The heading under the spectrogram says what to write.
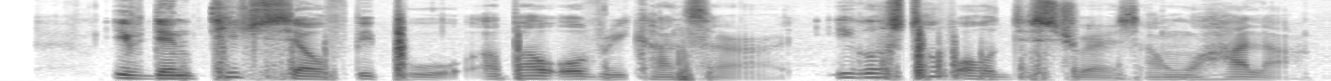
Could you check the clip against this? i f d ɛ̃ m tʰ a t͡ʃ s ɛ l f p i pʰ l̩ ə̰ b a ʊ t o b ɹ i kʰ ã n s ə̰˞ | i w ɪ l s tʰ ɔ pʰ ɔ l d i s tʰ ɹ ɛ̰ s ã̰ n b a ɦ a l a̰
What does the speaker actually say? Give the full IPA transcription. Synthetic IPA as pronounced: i f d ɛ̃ m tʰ i t͡ʃ s ɛ l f p i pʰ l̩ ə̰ b a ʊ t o v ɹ i kʰ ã n s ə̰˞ | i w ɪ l s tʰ ɔ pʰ ɔ l d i s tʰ ɹ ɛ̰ s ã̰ n w a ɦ a l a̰

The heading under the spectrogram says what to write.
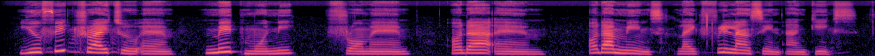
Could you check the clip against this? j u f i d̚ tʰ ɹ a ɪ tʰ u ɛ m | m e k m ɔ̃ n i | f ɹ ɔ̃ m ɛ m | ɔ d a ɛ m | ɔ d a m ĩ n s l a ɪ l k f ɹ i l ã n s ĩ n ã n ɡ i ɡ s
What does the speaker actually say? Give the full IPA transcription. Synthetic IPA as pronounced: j u f i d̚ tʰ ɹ a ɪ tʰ u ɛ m | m e k m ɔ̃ n i | f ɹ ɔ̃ m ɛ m | ɔ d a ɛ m | ɔ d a m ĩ n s l a ɪ k f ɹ i l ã n s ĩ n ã n ɡ i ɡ s

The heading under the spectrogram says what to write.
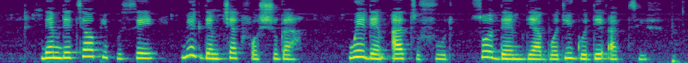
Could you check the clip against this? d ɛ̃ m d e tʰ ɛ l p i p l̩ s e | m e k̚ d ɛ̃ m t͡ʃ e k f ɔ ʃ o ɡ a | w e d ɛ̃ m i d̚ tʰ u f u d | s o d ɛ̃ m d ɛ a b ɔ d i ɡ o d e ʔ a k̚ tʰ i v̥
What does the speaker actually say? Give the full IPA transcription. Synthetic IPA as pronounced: d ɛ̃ m d e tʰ ɛ l p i p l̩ s e | m e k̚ d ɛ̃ m t͡ʃ ɛ k f ɔ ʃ u ɡ a | w e d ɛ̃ m a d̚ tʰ u f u d | s o d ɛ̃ m d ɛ a b ɔ d i ɡ o d e ʔ a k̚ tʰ i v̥

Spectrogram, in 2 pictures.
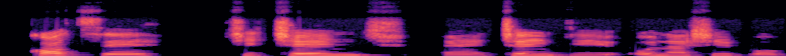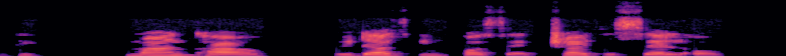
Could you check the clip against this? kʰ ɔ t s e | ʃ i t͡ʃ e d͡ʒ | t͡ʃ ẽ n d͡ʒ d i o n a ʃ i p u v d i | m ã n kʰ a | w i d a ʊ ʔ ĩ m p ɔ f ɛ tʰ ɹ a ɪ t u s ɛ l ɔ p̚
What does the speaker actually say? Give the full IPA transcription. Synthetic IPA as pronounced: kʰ ɔ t s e | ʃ i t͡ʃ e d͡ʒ | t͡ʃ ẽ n d͡ʒ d i o n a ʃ i p ɔ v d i | m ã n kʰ a | w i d a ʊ t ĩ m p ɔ s ɛ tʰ ɹ a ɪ t u s ɛ l ɔ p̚

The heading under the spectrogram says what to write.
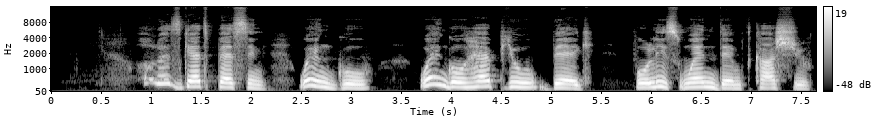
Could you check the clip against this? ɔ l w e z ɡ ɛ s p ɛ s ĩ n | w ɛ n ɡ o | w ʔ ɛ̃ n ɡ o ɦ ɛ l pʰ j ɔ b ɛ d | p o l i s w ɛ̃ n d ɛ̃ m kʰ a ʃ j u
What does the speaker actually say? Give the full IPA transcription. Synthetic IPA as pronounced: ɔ l w e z ɡ ɛ t p ɛ s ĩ n | w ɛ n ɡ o | w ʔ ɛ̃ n ɡ o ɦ ɛ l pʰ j u b ɛ ɡ | p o l i s w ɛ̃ n d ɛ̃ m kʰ a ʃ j u

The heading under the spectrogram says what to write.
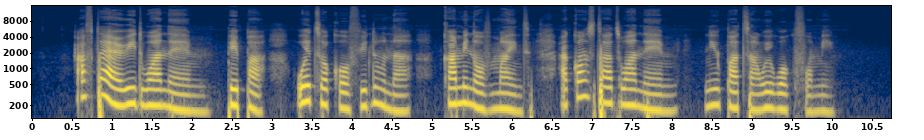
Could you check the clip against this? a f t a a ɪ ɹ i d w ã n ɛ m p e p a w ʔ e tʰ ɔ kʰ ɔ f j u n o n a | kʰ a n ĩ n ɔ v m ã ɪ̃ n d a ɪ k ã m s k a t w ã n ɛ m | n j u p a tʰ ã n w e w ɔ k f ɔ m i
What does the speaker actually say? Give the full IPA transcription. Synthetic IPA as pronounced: a f t a a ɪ ɹ i d w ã n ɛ m p e p a w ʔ e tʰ ɔ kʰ ɔ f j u n o n a | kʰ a m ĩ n ɔ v m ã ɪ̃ n d a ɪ k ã n s t a t w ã n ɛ m | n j u p a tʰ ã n w e w ɔ k f ɔ m i

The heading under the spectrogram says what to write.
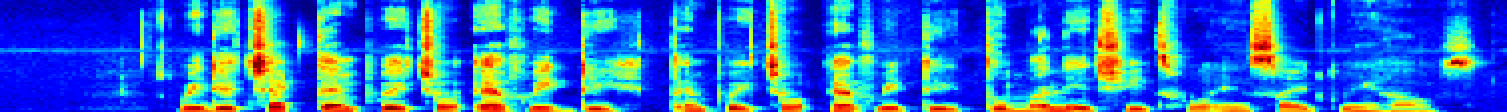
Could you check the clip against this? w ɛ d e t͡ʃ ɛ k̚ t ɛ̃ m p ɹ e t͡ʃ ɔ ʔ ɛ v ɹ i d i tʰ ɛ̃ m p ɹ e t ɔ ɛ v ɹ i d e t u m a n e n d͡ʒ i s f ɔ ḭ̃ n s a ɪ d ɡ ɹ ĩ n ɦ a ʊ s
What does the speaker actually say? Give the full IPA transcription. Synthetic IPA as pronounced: w i d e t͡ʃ ɛ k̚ t ɛ̃ m p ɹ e t͡ʃ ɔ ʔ ɛ v ɹ i d e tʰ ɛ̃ m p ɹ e t͡ʃ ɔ ɛ v ɹ i d e t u m a n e d͡ʒ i t f ɔ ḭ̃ n s a ɪ d ɡ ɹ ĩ n ɦ a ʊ s

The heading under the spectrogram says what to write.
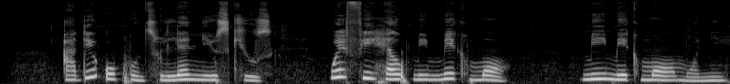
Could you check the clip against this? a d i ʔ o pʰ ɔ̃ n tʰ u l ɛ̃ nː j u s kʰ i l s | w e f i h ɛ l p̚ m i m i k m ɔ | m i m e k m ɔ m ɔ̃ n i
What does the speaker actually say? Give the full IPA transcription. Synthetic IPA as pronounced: a d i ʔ o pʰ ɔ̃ n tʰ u l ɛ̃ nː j u s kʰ i l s | w e f i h ɛ l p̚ m i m e k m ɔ | m i m e k m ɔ m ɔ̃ n i

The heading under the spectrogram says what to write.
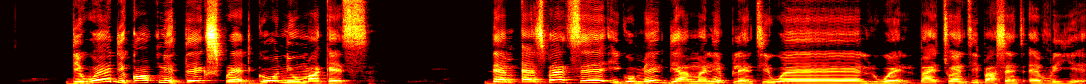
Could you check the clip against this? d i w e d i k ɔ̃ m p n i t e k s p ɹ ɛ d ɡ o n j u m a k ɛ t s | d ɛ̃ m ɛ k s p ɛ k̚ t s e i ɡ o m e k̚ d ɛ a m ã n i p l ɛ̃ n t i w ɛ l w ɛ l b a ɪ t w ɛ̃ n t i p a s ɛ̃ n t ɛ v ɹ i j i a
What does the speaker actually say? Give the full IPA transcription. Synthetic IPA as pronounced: d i w e d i k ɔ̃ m p n i t e k s p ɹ ɛ d ɡ o n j u m a k ɛ t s | d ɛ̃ m ɛ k s p ɛ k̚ t s e i ɡ o m e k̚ d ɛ a m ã n i p l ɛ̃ n t i w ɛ l w ɛ l b a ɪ t w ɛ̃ n t i p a s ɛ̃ n t ɛ v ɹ i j i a

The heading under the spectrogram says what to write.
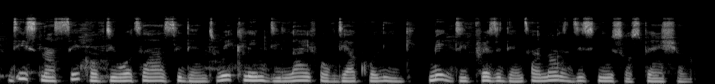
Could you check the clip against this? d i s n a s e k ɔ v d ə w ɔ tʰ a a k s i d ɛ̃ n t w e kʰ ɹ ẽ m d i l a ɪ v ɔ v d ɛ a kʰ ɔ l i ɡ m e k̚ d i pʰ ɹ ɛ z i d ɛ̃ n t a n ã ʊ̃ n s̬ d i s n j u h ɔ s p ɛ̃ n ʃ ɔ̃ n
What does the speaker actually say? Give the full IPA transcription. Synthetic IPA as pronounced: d i s n a s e k ɔ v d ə w ɔ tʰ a a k s i d ɛ̃ n t w e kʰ l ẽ m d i l a ɪ f ɔ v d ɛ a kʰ ɔ l i ɡ m e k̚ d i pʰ ɹ ɛ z i d ɛ̃ n t a n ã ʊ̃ n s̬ d i s n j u s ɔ s p ɛ̃ n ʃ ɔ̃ n

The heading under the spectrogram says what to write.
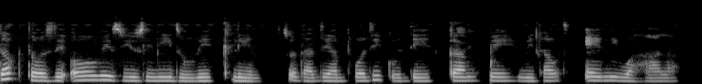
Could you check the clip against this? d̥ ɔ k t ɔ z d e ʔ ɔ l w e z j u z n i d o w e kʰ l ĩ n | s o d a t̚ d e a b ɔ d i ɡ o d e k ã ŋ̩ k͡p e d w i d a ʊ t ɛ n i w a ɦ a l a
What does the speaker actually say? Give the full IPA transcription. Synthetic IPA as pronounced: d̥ ɔ k t ɔ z d e ʔ ɔ l w e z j u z n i d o w e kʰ l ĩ n | s o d a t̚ d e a b ɔ d i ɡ o d e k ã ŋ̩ k͡p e w i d a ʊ t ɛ n i w a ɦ a l a

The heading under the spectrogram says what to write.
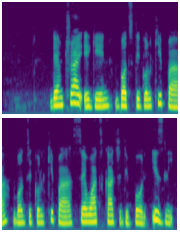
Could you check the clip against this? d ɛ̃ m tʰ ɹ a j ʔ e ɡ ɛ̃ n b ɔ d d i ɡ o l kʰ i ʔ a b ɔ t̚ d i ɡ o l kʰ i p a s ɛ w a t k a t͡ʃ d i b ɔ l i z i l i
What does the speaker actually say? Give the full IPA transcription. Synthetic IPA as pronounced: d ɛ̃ m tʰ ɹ a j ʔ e ɡ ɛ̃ n b ɔ t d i ɡ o l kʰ i p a b ɔ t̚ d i ɡ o l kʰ i p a s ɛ w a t k a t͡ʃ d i b ɔ l i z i l i

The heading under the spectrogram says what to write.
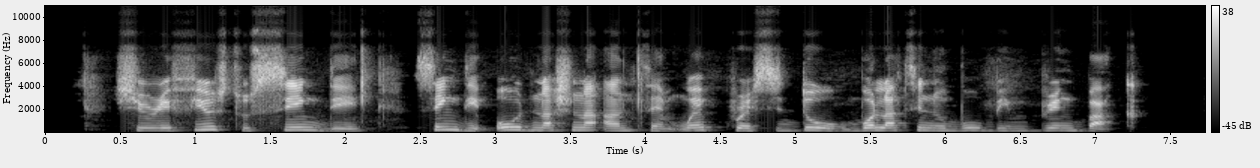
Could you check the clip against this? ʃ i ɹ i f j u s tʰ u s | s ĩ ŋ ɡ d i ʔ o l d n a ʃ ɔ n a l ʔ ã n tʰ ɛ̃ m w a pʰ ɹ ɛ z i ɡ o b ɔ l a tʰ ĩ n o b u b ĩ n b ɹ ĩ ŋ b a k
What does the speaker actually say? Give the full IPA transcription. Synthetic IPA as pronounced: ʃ i ɹ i f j u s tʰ u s | s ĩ ŋ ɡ d i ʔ o l d n a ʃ ɔ n a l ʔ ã n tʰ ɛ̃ m w ɛ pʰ ɹ ɛ s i d o b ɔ l a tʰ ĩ n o b u b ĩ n b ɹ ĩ ŋ b a k

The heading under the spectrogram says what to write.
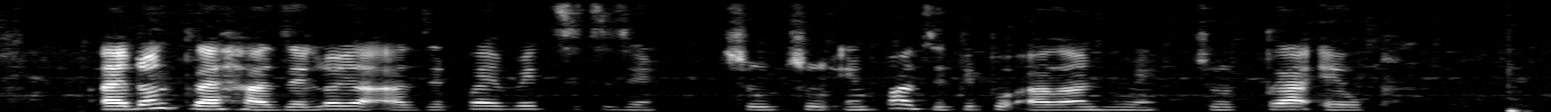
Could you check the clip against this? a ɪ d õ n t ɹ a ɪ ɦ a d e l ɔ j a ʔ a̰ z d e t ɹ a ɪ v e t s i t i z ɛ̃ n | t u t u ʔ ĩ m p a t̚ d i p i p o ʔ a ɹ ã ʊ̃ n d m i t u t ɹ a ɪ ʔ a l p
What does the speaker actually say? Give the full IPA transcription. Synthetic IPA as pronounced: a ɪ d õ n t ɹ a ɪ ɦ a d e l ɔ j a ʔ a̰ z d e p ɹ a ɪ v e t s i t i z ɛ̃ n | t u t u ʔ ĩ m p a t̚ d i p i p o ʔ a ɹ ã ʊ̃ n d m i t u t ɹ a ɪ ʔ ɛ l p

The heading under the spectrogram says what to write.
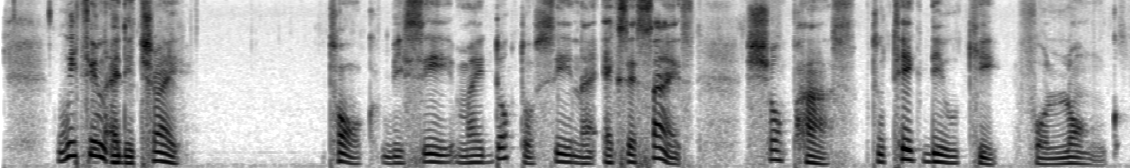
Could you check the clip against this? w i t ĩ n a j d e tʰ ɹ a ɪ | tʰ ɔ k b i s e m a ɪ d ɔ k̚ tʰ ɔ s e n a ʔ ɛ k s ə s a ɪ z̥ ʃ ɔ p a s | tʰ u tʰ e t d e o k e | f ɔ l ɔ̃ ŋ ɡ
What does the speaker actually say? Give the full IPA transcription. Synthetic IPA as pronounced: w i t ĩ n a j d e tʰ ɹ a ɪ | tʰ ɔ k b i s e m a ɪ d ɔ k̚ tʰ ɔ s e n a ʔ ɛ k s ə s a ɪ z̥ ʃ ɔ pʰ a s | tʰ u tʰ e k d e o kʰ e | f ɔ l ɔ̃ ŋ ɡ

